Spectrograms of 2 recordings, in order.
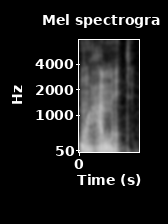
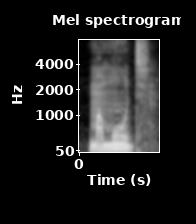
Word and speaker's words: Mahmoud: Yesterday I was busy saying Mohammed. It's not Mohammed. You guys are not even correcting me. Mahmoud.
